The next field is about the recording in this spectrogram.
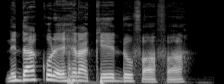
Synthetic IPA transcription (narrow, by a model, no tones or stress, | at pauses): nɪdakʊɾɛɦɛɾakeːdofafa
